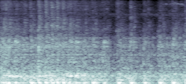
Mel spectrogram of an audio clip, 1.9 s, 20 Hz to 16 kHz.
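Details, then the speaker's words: Old Yamaha Nouvo scooter idling before replacing its worn roller housing (original Yamaha 5LW part): steady, even low pulse with no rattle, squeal or grinding from the belt drive; the CVT sounds healthy, no strange noises. "ini bunyi CVT-nya si Nupo, kalau kalian mau tahu. Ya bunyinya."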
